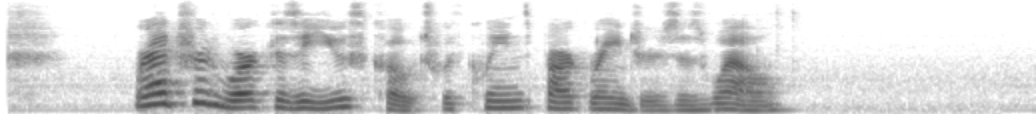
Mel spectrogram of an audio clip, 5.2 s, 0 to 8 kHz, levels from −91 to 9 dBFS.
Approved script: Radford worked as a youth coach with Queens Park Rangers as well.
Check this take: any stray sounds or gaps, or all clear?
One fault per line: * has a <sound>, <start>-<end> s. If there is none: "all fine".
all fine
